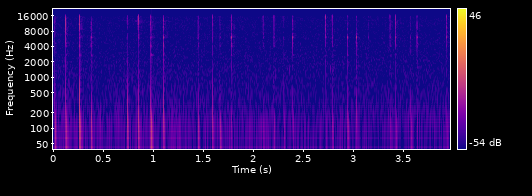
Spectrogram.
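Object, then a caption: Wax candles. Wax candles sitting in a bowl as decoration, rarely lit, are tapped in a quick, uneven run of about twenty short, dry taps. Each tap is a soft low thump with a brief bright click, stopping almost instantly. The result is quiet, dense clicking.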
